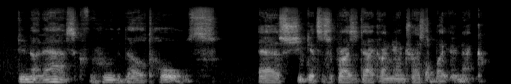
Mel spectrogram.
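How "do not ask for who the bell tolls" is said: intimate, close female half-whisper. Game narrator voicing a woman half-whispering into a player's ear, half-whispering female voice. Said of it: "you hear a whisper in your ear, a female voice".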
